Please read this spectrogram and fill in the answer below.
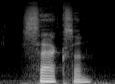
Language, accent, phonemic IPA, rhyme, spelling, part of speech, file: English, US, /ˈsæksən/, -æksən, Saxon, noun / proper noun / adjective, En-us-Saxon.ogg
- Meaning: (noun) 1. A member of an ancient West Germanic tribe that lived at the eastern North Sea coast and south of it 2. A native or inhabitant of Saxony, Germany 3. An English/British person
